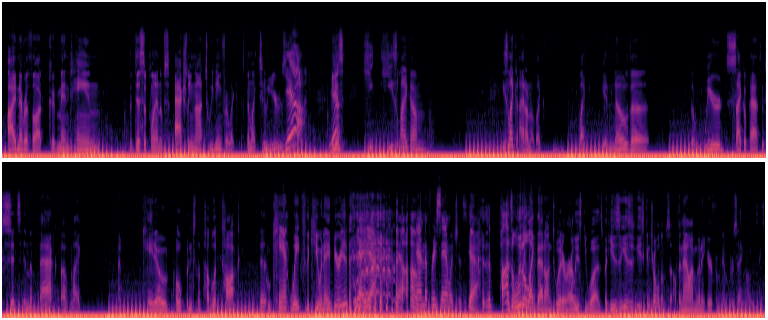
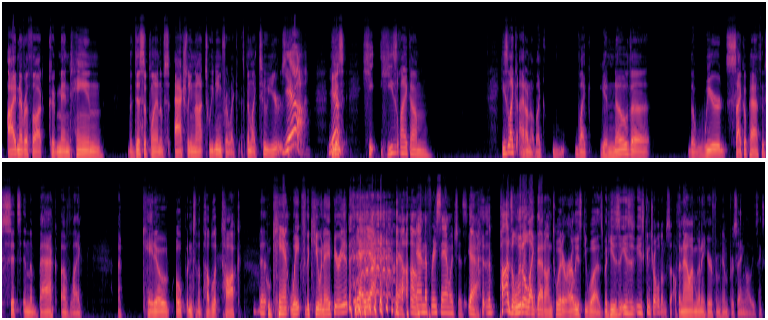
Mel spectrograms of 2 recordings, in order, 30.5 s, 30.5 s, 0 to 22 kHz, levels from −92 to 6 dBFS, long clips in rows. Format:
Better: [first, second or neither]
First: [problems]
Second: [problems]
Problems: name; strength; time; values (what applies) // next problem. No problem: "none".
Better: second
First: low rumble; loud; throughout; 1 dB below the speech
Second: none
